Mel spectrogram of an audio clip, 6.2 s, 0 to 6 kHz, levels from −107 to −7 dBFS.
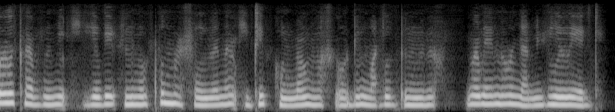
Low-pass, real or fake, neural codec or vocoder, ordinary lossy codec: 5.4 kHz; fake; codec, 16 kHz, 0.5 kbps, FreqCodec, larger model; none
